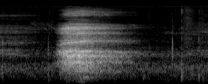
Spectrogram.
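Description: A woman breathing hard after a steep uphill climb: a soft in-breath, then one loud exhale about half a second in that fades within a second.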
